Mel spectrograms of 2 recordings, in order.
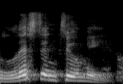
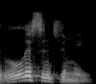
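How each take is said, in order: First: High, slow, laughing plea; half-laughing, exasperated call to the bird; slow, high, laughing yell at a bird. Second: Soft, tender invitation; much softer, tender voice of the Lord; the Lord's gentle call. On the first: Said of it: "I'm screaming at a bird". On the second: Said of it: "He's saying". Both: Retold or imitated.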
